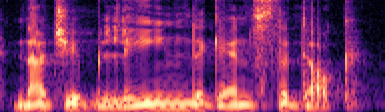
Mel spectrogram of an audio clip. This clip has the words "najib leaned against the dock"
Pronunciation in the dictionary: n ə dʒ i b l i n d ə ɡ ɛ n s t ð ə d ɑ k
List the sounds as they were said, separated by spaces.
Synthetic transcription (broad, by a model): n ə dʒ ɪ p l i n d ə ɡ ɛ n s t ð ə d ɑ k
